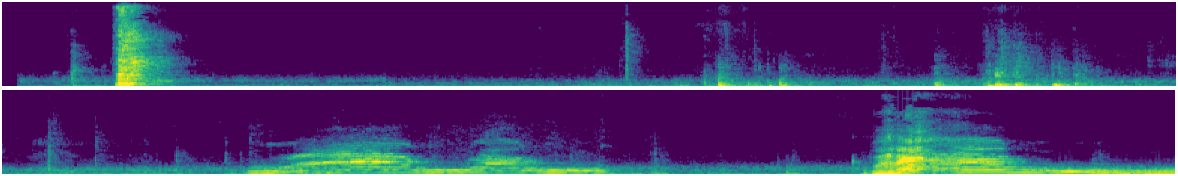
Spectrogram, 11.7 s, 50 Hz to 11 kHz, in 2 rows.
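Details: Angry F2 Savannah cat, a pet named Sabian, giving two drawn-out, wavering harmonic yowls, the first bending up and down and the second an arched cry, after a few sharp knocks and thumps.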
